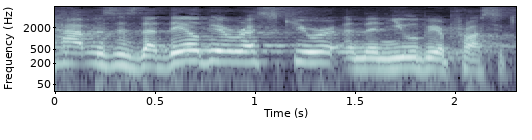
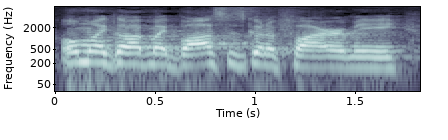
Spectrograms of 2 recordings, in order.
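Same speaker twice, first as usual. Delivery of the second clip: overwhelmed excuse-maker, pitched up; whiny victim; 7 semitones higher than usual. Shown as a demonstration. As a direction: play the helpless victim begging off. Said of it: "The victim is the".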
